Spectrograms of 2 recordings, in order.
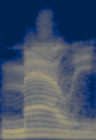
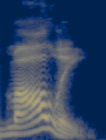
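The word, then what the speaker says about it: Albies: I also want to see Atlanta Braves before we go on it's Mally rhymes with rallies I'm learning all the names for sure yeah but I thought it was Molly for the longest time this is what I've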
